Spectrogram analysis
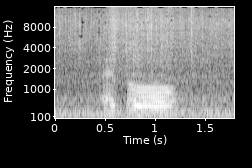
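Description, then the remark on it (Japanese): Shrimp coated with egg white, salt and potato starch frying in plenty of hot oil until just the surface cooks, a steady hiss and crackle throughout, with a brief murmured voice rising over the sizzle midway. “エビを結構たっぷりの油で、”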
